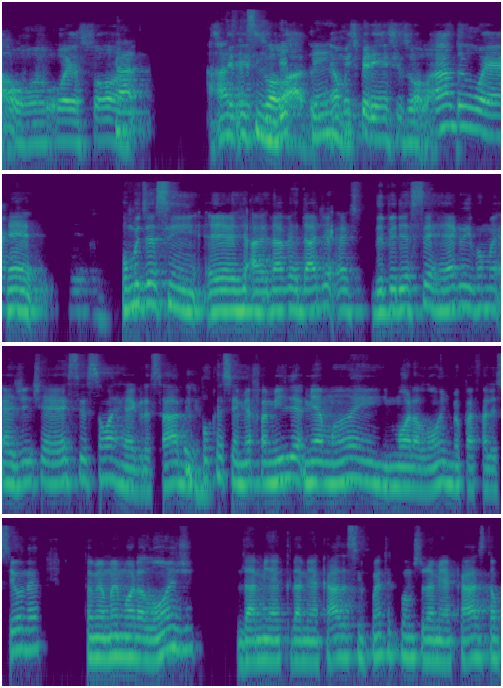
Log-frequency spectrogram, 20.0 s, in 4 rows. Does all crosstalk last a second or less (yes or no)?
no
